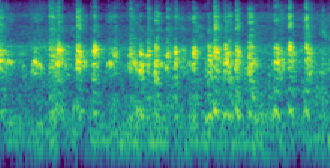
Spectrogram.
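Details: Domestic ducks, refusing their food and wanting feed instead while being sent to a swimming pool, quack in a busy, overlapping chorus, short nasal calls tumbling several times a second without pause.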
